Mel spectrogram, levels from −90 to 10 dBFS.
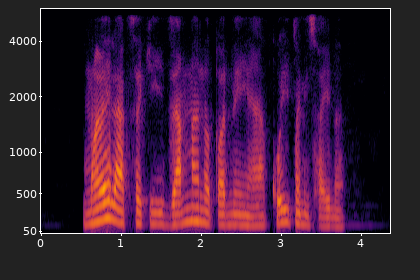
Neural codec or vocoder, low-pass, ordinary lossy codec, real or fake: codec, 24 kHz, 3 kbps, HILCodec; 5.4 kHz; AAC, 32 kbps; fake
